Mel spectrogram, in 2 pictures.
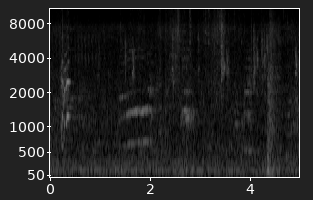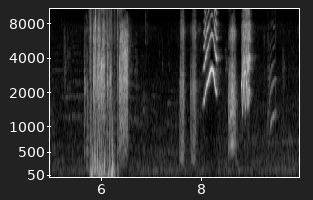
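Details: Javan myna kept as a pet, calling in the afternoon: after quiet faint chatter, a loud harsh grating burst comes, then several short rasping notes and a sharp whistled zigzag note, ending with quieter hoarse calls.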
